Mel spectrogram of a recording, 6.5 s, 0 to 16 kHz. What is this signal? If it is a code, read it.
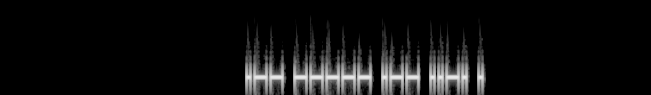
Morse code, heard as a keyed tone, about 30 wpm, 700 Hz. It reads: W0WFE
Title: USA Call Signs - 5 Characters - Repeated 3x - 30wpm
